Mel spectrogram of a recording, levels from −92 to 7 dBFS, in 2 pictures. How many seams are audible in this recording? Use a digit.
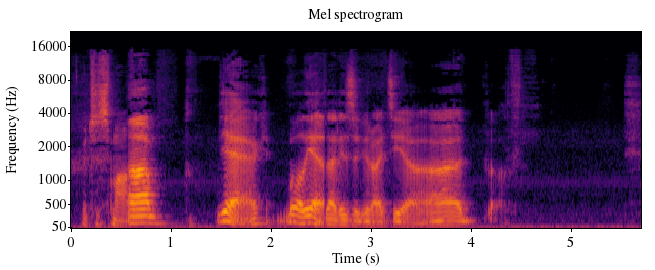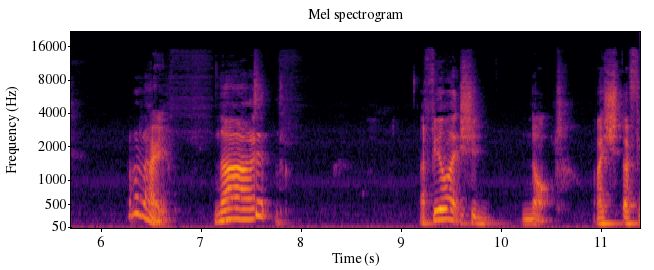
3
